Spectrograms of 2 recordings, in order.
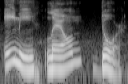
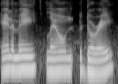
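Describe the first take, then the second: First: The first word is said like Amy. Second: The first word is said like anime. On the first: The speaker calls it right. "Thank you, Wizard" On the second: The speaker calls it wrong. "I'm gonna call it"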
